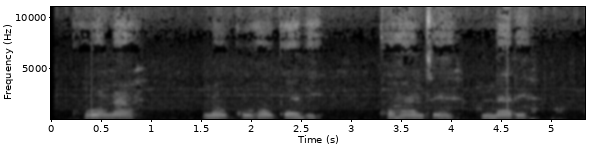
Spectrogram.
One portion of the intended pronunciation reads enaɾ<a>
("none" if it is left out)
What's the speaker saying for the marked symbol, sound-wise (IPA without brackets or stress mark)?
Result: e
